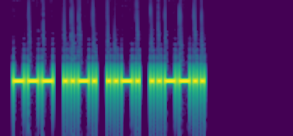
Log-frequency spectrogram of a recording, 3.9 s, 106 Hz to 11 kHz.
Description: Morse code, heard as a keyed tone, about 25 wpm, 700 Hz. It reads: OFF?
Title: Sentences from Top 500 Words and Abbreviations 25wpm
